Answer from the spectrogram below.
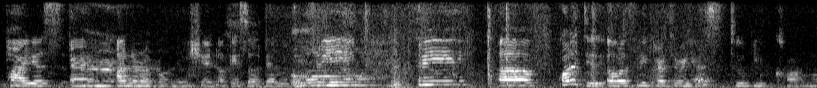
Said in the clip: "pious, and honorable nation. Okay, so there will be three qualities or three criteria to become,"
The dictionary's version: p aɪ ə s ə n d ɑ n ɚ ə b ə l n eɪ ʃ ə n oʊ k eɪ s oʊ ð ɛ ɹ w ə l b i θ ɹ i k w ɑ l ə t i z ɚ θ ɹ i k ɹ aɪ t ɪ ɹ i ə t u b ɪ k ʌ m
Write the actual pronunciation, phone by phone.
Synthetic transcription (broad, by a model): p aɪ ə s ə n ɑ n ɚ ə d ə n eɪ ʃ ə n oʊ k eɪ s oʊ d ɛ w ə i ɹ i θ ɹ i k w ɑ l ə t i ɔ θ ɹ i k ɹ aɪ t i ɹ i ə t u b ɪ k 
